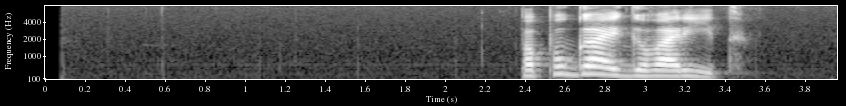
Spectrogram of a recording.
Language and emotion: Russian, positive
